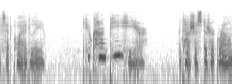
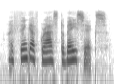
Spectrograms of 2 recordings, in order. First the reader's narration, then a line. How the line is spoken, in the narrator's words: Steve replied bitterly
